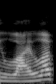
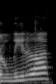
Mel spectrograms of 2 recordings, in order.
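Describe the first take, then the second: First: "Lila" said as LYE-luh; first pronunciation. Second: "Lila" said as LEE-luh; alternative pronunciation. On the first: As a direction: say "Lila" with a long eye vowel, LYE-luh. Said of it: "not sure how it's actually supposed to be pronounced". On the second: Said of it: "I've heard it pronounced both ways". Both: Shown as a demonstration.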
